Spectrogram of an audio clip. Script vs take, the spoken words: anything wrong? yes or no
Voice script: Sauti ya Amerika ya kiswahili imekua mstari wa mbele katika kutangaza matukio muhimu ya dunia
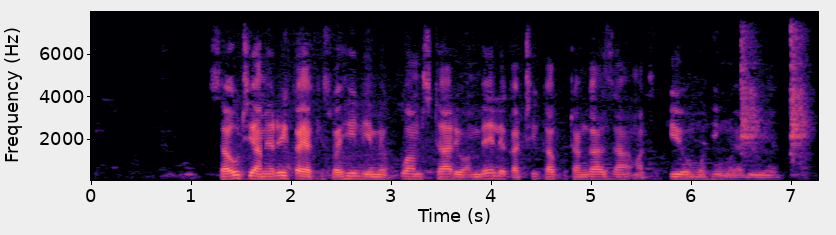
no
